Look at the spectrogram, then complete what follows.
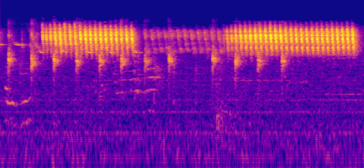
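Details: Yorkshire canary in a long rolling song: rapid, evenly pulsed high trills run on for seconds, separated by short sharp chips, over a low background hum.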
